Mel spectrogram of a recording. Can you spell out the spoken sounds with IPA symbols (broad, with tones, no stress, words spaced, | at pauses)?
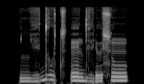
ʎe̤˩˥d̪o̤˥˩t͡sʼẽ˧ d̪e̤˩ ɾʉ˥sũ˥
